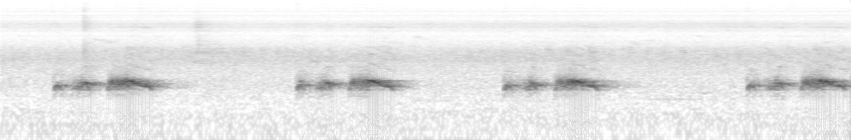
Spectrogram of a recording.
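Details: A spotted dove coos steadily, giving four phrases roughly every two and a half seconds. Each is a stammered pair of low hoots followed by a longer, husky, even coo.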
